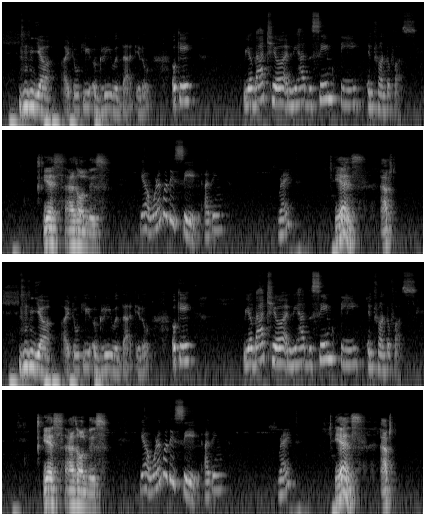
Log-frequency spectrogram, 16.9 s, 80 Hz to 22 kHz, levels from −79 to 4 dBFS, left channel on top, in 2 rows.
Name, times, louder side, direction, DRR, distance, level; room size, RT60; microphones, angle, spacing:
voice 1, 0.3-3.8 4.8-8.3 11.2-12.9 14.0-14.2, right 1 dB, 15° right, 0.9 m, -29 dB
voice 2, 9.3-10.5 15.1-15.7 16.0-16.2, right 3 dB, 85° right, 2.2 m, -23 dB
20.0 x 7.3 x 2.3 m
head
